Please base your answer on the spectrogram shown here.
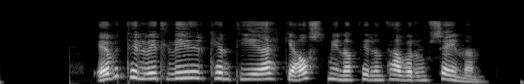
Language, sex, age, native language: Icelandic, female, 50-59, Icelandic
